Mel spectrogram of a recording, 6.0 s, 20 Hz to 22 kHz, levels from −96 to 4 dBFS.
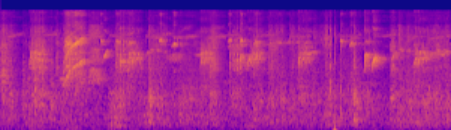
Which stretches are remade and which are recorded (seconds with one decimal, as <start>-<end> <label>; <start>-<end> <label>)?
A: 0.0-2.4 recorded; 2.4-3.0 remade; 3.0-6.0 recorded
